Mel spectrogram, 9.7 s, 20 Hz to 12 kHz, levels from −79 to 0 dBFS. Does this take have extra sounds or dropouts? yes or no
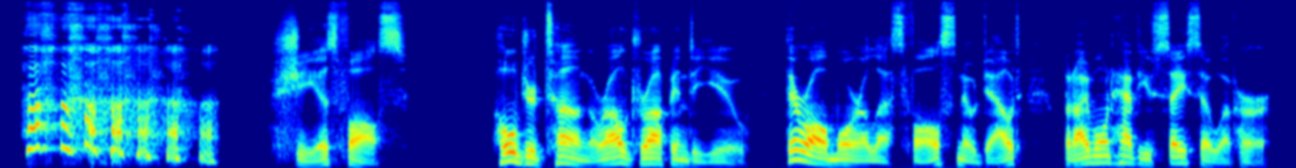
yes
